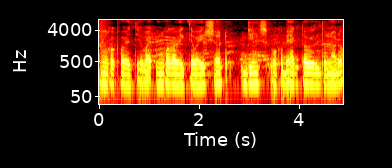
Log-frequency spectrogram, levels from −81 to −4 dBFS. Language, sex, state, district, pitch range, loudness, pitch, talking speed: Telugu, male, Andhra Pradesh, Sri Satya Sai, 110-115 Hz, -17 LUFS, 115 Hz, 145 wpm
